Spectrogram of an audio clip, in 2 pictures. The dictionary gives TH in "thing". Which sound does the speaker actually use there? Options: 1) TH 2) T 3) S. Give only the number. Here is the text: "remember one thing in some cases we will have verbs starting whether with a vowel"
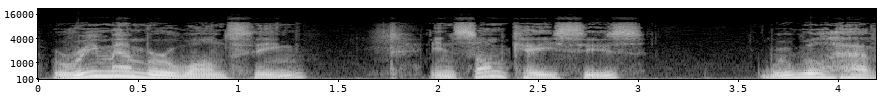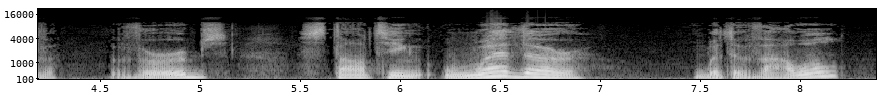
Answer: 1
